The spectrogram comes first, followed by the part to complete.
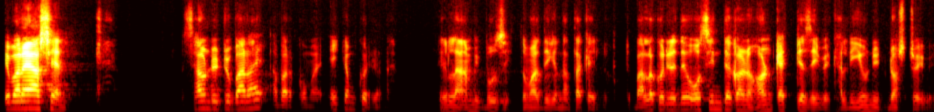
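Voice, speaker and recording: A middle-aged man with a Bangladeshi Bengali accent, preaching loudly through a stage microphone at a public gathering, joking with the crowd and drawing out his call phrases. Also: mid-range voice, expressive. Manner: loud, joking, drawn-out chanting of call phrases. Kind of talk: live sermon with crowd call-and-response. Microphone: stage microphone through loudspeakers.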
